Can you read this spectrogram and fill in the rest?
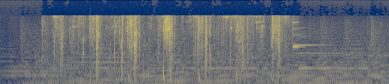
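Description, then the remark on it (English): A steady series of video game footsteps, an enemy moving to a different position, about eight evenly spaced thuds over a sustained musical background at moderate loudness, with no one talking. “Pay attention to his footsteps to find the direction in which he will move.”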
